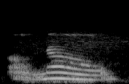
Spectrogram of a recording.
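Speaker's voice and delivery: usual speaking voice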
